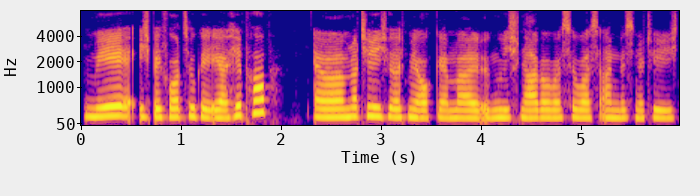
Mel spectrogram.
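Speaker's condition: Hard of hearing since birth, congenital, cochlear implant, severe; loss over 55 decibels

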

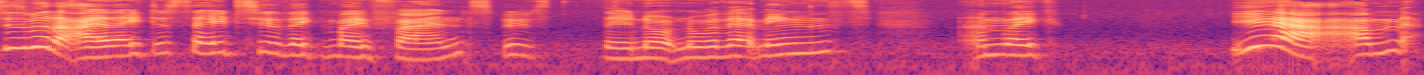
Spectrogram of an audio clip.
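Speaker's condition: Down syndrome; age 31

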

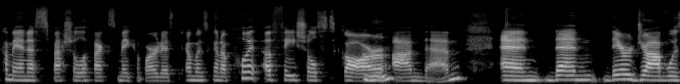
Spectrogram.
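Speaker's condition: Bilateral cleft lip and palate; congenital

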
